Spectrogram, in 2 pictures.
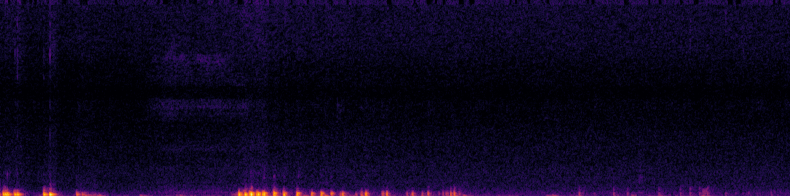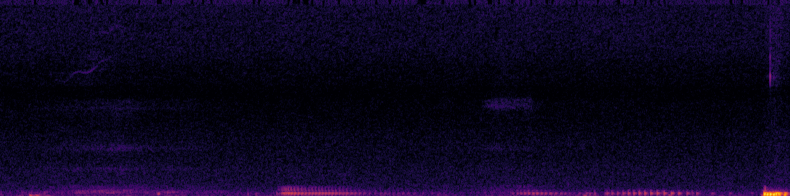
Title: Empty Stomach rumbling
